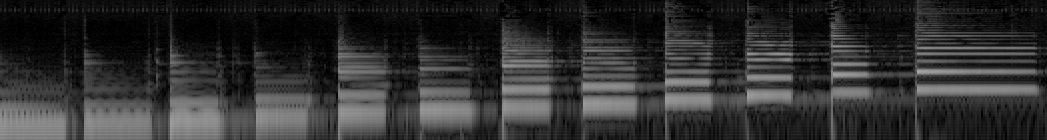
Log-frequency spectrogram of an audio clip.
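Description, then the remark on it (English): A guitar plays a steady rising scale, about twelve evenly spaced notes climbing in pitch, each ringing briefly before the next, with no talking. “That is all dividing this scale.”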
